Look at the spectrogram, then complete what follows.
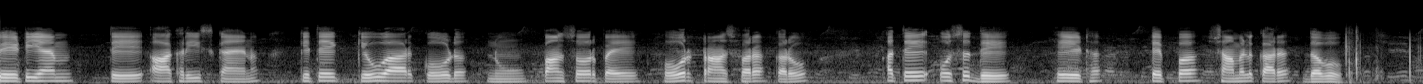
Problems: continuous background conversations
